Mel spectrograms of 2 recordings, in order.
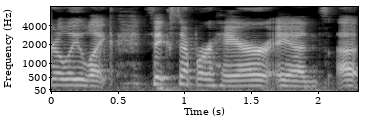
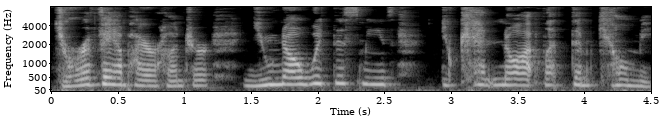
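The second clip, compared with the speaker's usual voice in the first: very soft, close, hushed murmur; 8 dB quieter than usual. A wounded woman speaks to a vampire hunter, in a very quiet voice. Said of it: "she like says in a very quiet voice".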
